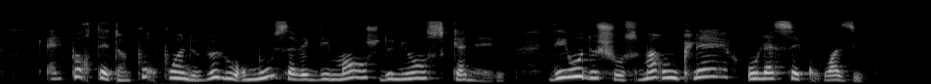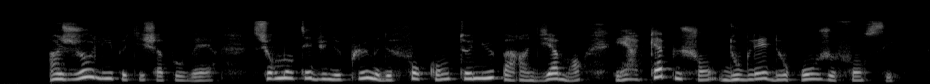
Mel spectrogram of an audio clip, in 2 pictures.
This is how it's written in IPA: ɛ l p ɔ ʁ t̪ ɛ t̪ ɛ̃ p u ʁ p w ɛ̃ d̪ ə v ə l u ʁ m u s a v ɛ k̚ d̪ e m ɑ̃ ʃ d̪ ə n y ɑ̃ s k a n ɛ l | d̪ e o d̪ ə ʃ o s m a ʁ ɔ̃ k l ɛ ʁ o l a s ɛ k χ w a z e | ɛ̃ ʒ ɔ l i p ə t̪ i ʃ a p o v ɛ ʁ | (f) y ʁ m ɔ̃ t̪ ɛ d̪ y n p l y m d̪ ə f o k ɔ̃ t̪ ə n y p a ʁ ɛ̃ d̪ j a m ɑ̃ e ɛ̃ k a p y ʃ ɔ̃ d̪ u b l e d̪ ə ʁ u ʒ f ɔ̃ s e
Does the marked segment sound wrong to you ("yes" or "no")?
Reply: yes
